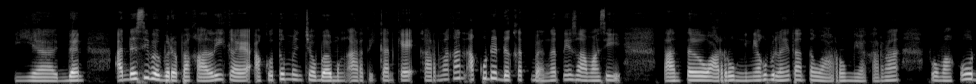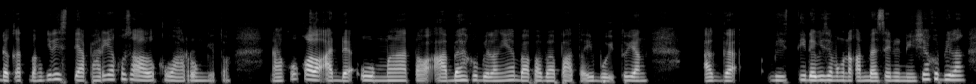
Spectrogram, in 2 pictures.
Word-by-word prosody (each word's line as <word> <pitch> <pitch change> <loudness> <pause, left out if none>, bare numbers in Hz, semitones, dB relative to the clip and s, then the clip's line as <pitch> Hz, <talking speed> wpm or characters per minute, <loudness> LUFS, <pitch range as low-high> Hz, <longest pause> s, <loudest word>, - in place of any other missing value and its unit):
Iya, 170 -1 -1
dan 185 +3 +5 0.3
ada 230 +7 +6
sih 315 - +1
beberapa 190 - +5
kali, 180 +6 0
kayak 180 -5 +1
aku 180 +3 -5
tuh 245 - +1
mencoba 205 -6 +3
mengartikan, 180 +2 -5
kayak, 195 0 -2
karena 195 +4 -6
kan 285 +1 -3
aku 285 0 -3
udah 285 - +3
deket 210 0 -5
banget 195 0 -4
nih 220 - -3
sama 185 -4 -1
si 200 +1 -3 0.4
tante 175 +2 0
warung, 180 0 +2
ini 185 - -5
aku 210 +3 -1
bilangnya 205 0 -1
"tante 200 - -15
warung" 175 +1 -3
ya, 160 - -6
karena 175 +6 -5 0.3
rumahku 180 +6 0
deket 185 -4 0
banget, 185 - -5
jadi 240 - 0
setiap 190 -2 -1
hari 180 +3 -3
aku 245 - -7
selalu 190 -6 +2
ke - - -11
warung 165 - -2
gitu. - - -13 0.3
Nah 170 0 -3
aku 210 - -7
kalau 215 -5 +7
ada 175 -1 +1
uma 180 -1 +1
atau 90 0 -1
abah, 180 - +2
aku 205 - -5
bilangnya 175 +3 0
bapak-bapak 175 -2 -1
atau - - -3
ibu 170 -2 -1
itu - - -7
yang 175 -1 0 0.5
agak 175 +1 -1 0.3
bis 185 -1 -3
tidak 200 -3 +5
bisa 195 0 +2
menggunakan 180 -1 -1
bahasa 170 +1 +1
Indonesia, 175 +5 -1
aku 255 - +2
bilang, 215 -2 +2
185 Hz, 195 wpm, -21 LUFS, 175-200 Hz, 0.5 s, kalau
